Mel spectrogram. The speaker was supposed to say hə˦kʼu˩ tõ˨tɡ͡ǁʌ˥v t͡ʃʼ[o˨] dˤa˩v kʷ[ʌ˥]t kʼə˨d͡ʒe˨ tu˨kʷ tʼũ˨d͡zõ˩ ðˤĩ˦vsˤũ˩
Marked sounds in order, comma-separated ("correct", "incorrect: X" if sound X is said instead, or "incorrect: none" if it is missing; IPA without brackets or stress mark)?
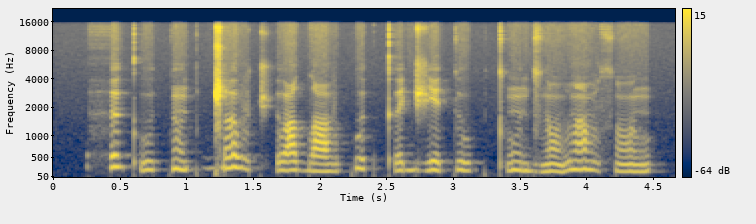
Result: correct, incorrect: ʌ˦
